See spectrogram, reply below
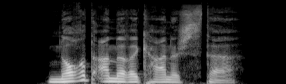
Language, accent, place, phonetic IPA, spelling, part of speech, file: German, Germany, Berlin, [ˈnɔʁtʔameʁiˌkaːnɪʃstɐ], nordamerikanischster, adjective, De-nordamerikanischster.ogg
- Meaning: inflection of nordamerikanisch: 1. strong/mixed nominative masculine singular superlative degree 2. strong genitive/dative feminine singular superlative degree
